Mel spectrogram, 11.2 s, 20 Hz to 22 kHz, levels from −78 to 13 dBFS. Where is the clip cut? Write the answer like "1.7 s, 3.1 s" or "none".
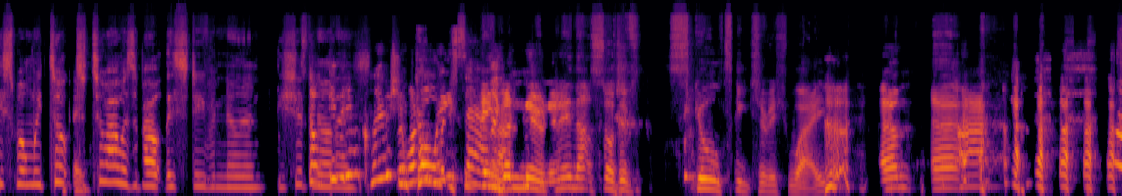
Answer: none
